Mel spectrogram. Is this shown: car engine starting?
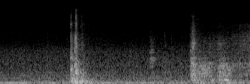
yes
